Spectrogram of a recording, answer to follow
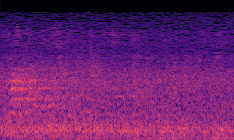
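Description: Murmur of distant voices in a large hall, with a brief high-pitched cry or squeal near the start.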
